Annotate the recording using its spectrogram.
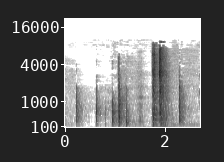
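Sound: door being opened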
